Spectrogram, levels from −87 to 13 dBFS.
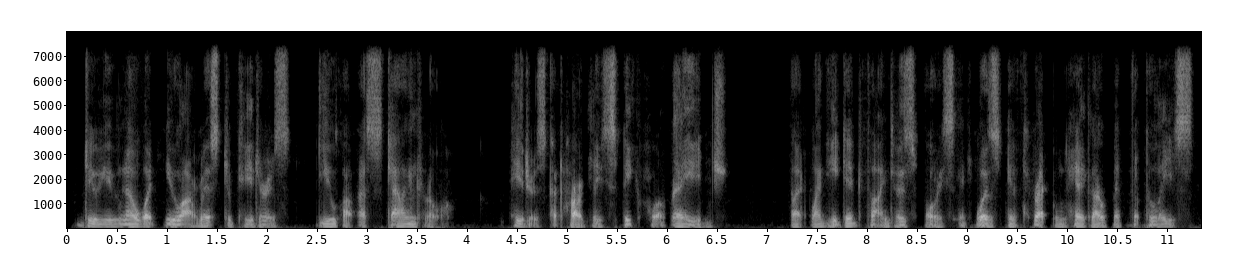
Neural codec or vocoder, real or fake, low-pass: codec, 24 kHz, 1.5 kbps, HILCodec; fake; 7.2 kHz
